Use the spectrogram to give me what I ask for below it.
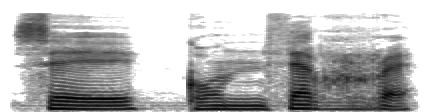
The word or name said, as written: se conferre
